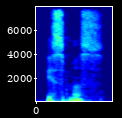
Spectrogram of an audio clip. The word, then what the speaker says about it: isthmus: that's not too bad isthmus those double s's are absolutely killer thankfully for most people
